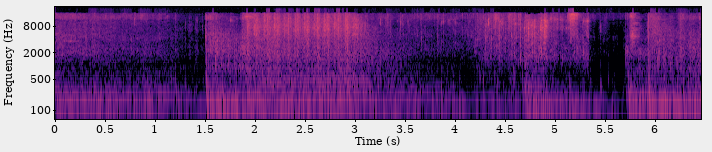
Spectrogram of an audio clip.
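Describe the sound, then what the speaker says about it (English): Rapid bursts of explosions and gunfire from a Counter-Strike match pile up as a grenade barrage, loud and dense, with sharp drops in between. "Typical barrage of nades to start"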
